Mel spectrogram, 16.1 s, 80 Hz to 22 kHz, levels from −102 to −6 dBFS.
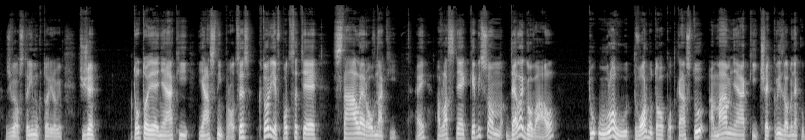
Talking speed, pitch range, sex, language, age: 125 wpm, 110-135 Hz, male, Slovak, 30-49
